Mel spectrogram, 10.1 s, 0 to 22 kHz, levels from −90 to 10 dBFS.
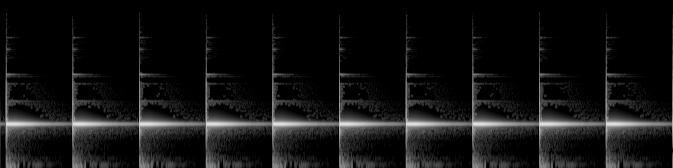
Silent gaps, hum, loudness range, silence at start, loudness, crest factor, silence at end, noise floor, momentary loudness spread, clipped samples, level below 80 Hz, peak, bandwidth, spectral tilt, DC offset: none; none; 0 LU; 0.1 s; -10 LUFS; 12 dB; 0.35 s; -34 dBFS; 20 LU; under 0.1%; -52 dBFS; 0 dBFS; 4.6 kHz; -2 dB/octave; under 0.1%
